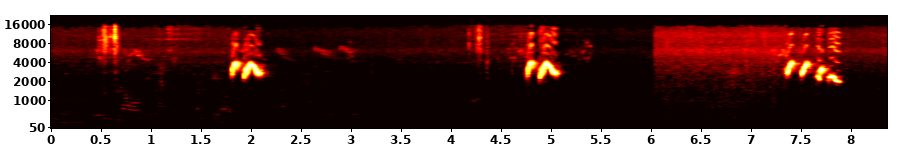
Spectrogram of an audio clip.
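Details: Red-whiskered bulbul female sings in a cage to stimulate a mature male. Three phrases about three seconds apart: two short falling-rising whistles, then a quicker run of four notes. Faint chirps are heard between.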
